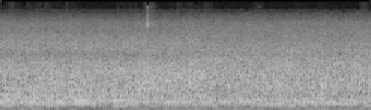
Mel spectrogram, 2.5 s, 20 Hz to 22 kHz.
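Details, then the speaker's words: Fasco Arctic Aire Model 200 box fan, almost 50 years old, on low speed, about 6 ft away: loud, steady rushing hum with a faint tone, no knocks or rubbing; normal, simply very loud by design. "the reason why these didn't last long is because they are very loud like this is low speed and it sounds like it's on"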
